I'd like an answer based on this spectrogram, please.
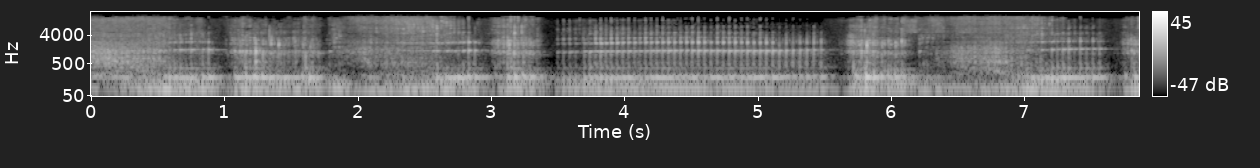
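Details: Deep, continuous growling roar from a black panther, a low throaty rumble carrying clear tonal whines that slide slowly upward, with brief gaps near the start and just before the sixth second.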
